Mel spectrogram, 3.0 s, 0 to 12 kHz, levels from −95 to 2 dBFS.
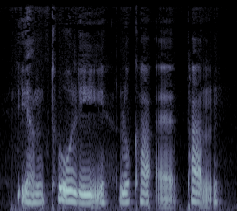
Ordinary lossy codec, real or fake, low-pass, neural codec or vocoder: MP3, 96 kbps; real; 10.8 kHz; none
